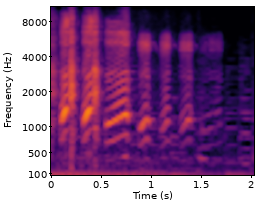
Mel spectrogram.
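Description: High-pitched laughter, a fast run of short rising "ha" pulses about six a second that grows fainter and dies away after about a second and a half.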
